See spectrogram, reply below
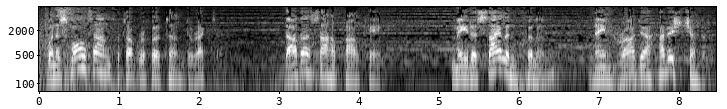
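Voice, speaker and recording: A man reading a scripted documentary narration in a measured, formal way. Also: medium pitch. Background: music.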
